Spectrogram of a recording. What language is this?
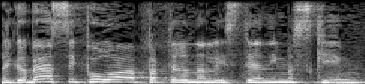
Hebrew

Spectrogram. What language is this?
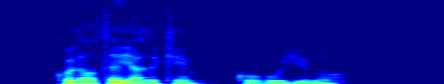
Mari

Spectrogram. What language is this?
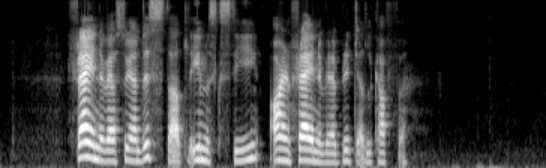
Faroese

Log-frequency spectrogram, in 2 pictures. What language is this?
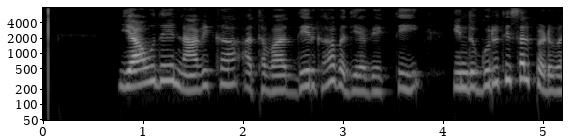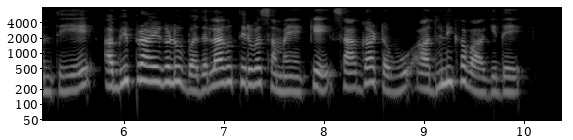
Kannada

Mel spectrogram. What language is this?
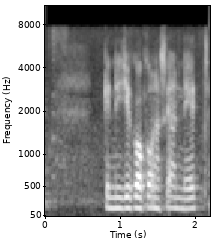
Portuguese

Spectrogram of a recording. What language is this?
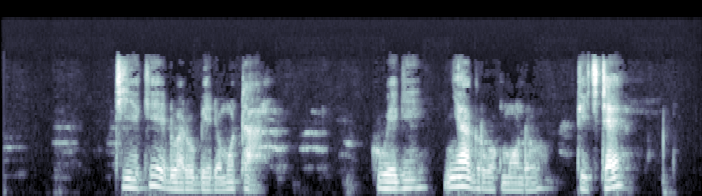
Luo (Kenya and Tanzania)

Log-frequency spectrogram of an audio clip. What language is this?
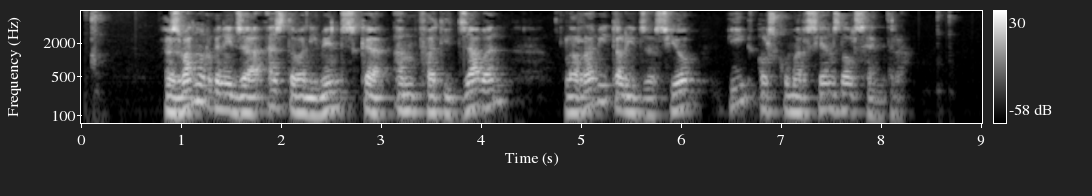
Catalan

